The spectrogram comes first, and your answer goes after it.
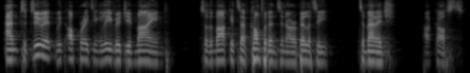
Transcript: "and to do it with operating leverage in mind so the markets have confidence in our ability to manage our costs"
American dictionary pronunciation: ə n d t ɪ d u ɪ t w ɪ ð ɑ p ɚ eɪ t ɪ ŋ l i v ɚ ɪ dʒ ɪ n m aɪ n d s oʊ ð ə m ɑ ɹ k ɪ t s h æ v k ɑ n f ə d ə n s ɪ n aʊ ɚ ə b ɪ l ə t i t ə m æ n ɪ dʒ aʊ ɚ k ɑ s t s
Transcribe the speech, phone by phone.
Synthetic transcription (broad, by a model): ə n t ɪ d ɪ ɪ t w ɪ ð ɑ p ɚ eɪ t ɪ ŋ l i v ɚ ɪ dʒ ɪ n m aɪ n d s oʊ ð ə m ɑ ɹ k ɪ t s h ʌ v k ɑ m f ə d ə n s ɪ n aʊ ɚ ə b ɪ l ə t i t ə m æ n ɪ dʒ aʊ ɚ k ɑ s t s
